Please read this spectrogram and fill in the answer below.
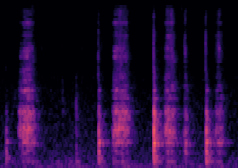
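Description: A metal scratcher token scraping the coating off a paper scratch-off lottery ticket in a run of short, quick strokes, with a couple of sharp clicks where its edge catches the card.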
